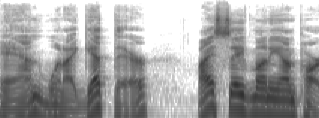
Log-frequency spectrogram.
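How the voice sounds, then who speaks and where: A man with an American accent speaks at a moderate pace and medium pitch, with very wide pitch swings, on a very clean recording with a silent background. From California. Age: 50s. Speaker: motorcycle vlogger. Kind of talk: scripted narration.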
